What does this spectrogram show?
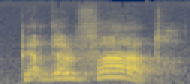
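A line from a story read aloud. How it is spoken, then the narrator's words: Voice shouting. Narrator (French): cria une voix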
